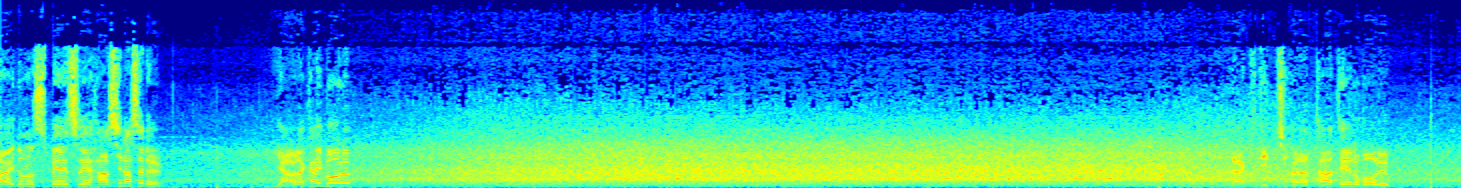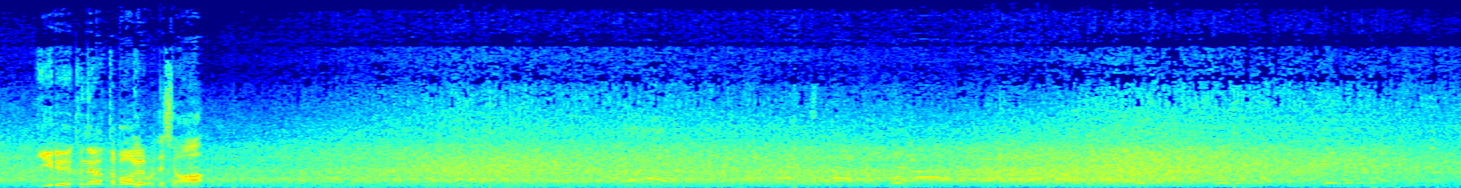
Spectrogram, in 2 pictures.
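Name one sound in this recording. A stadium crowd roars.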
